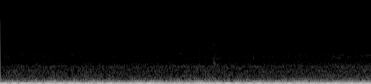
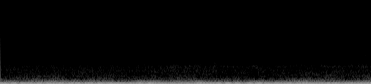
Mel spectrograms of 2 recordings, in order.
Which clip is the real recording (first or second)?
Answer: first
